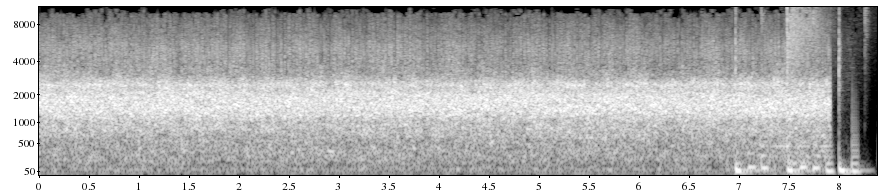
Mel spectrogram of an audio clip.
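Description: Large audience applauding steadily at the close of a speech. About seven seconds in, a heavy electronic bass beat comes in, and the applause cuts off abruptly a second later.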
